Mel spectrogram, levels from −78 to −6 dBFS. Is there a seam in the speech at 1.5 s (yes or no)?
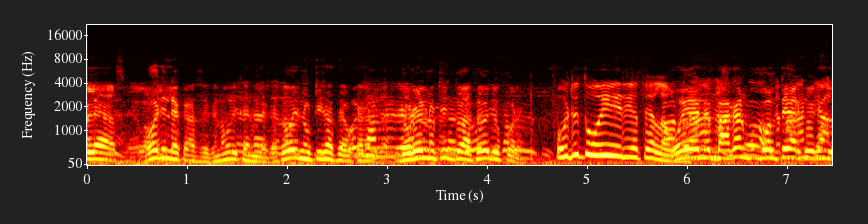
no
